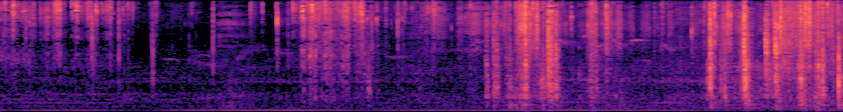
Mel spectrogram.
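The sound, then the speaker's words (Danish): Keys jangling as someone locks their door: scattered metallic jingles and clicks at first, building to louder, busier rattling toward the end. “Så låser jeg min dør lige.”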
